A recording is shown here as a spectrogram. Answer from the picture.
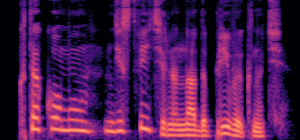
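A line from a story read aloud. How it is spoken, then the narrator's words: Quiet speech. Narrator (Russian): тихо сказала Сьюзан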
